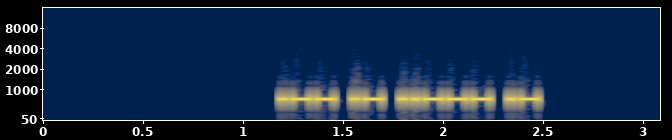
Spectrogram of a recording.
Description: Morse code, heard as a keyed tone, about 40 wpm, 700 Hz. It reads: WA2A
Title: USA Call Signs - 2x Character Spacing - 40wpm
